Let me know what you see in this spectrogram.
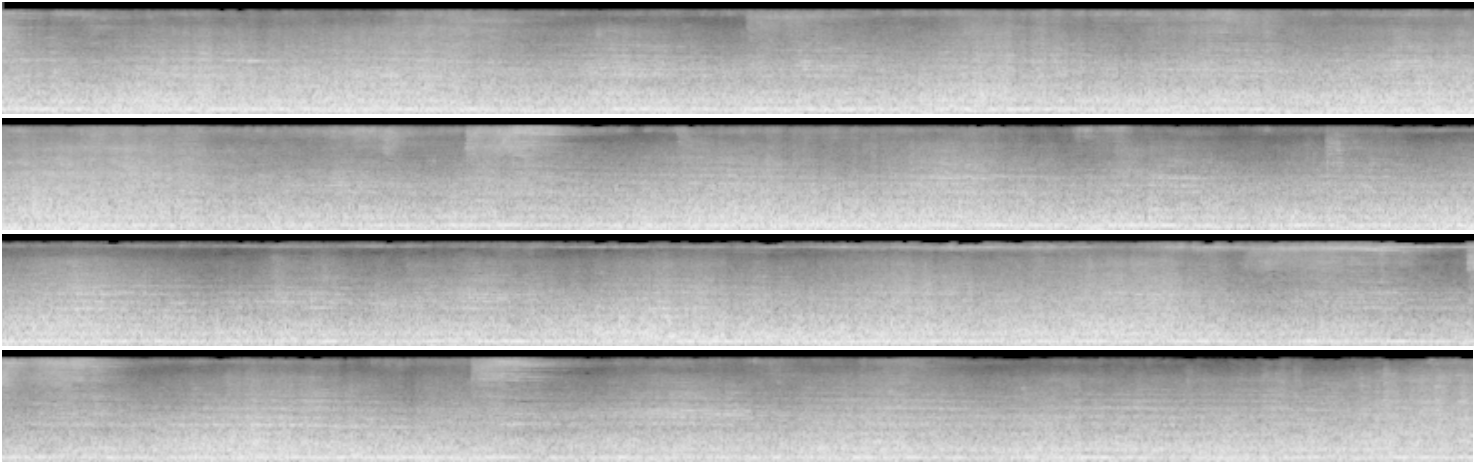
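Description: Train rail cars rolling past close by: a steady loud rumble of wheels on rail with a constant hum, irregular clicks from the wheels, and a faint high wheel squeal about two-thirds of the way through.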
